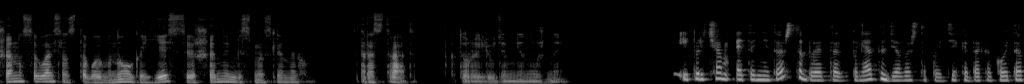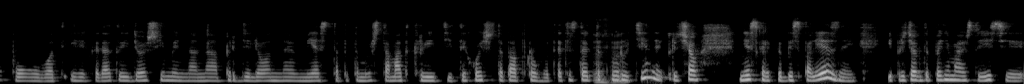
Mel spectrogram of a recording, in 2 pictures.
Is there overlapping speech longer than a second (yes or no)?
no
